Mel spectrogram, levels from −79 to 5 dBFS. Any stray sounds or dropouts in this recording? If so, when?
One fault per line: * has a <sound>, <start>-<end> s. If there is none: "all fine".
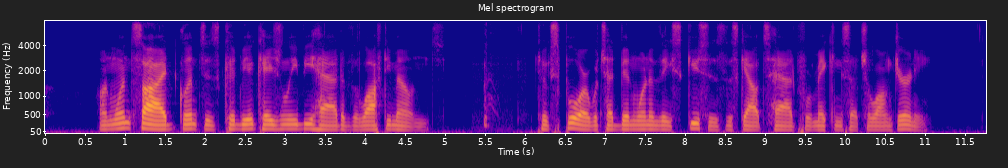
* has a cough, 5.5-5.7 s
